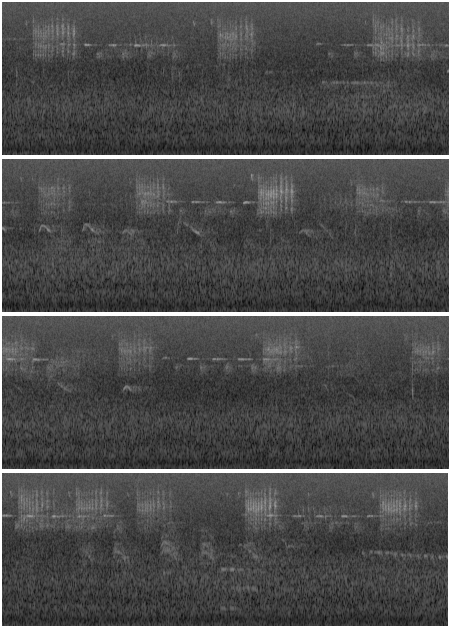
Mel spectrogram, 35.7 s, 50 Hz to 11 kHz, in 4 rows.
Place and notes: Odenwald Buzzards, 2nd March 09
Lautertal, Germany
